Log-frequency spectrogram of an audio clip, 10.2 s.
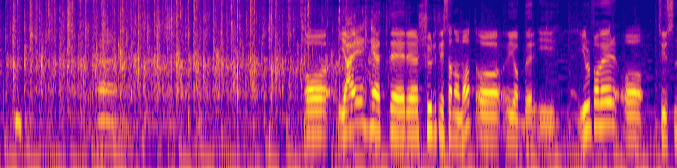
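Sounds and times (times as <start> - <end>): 
audience applause: 0.0 - 5.6
speech: 4.6 - 10.1.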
